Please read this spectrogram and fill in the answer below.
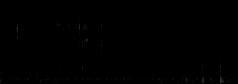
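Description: Near silence, with a faint soft scrubbing from toothbrush bristles being worked in wet black paint on a palette during the first second or so.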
